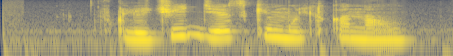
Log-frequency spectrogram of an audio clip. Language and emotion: Russian, neutral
